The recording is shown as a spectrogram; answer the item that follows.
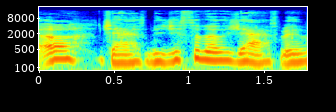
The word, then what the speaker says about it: Jasmine: to say it correctly it's not jamine without a s it's Jasmine pronunciate your words but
